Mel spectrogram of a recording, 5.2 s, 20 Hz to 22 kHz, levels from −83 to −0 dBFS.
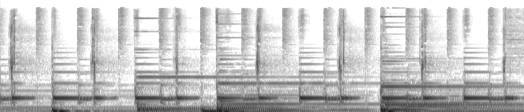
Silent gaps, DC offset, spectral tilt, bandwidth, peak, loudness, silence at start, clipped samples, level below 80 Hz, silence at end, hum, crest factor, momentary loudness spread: none; under 0.1%; -6 dB/octave; 17 kHz; -6 dBFS; -24 LUFS; 0 s; under 0.1%; -28 dBFS; 0 s; none; 18 dB; 7 LU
